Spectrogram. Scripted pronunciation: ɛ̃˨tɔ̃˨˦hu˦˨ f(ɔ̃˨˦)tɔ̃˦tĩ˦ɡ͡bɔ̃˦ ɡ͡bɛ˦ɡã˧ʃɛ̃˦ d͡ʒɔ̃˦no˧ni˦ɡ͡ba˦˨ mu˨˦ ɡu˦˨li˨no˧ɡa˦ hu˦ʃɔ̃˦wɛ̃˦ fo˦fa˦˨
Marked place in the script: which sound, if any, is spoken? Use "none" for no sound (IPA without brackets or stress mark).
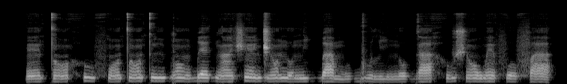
ɔ̃˨˦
